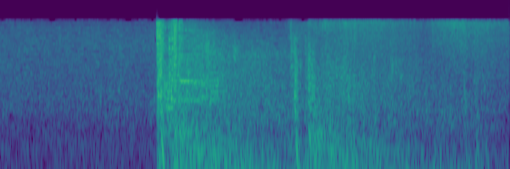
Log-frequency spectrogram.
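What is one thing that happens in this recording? A sniper rifle fires a loud shot that echoes away.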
